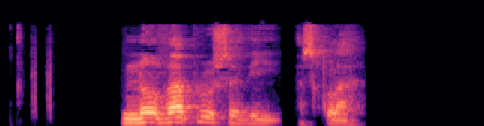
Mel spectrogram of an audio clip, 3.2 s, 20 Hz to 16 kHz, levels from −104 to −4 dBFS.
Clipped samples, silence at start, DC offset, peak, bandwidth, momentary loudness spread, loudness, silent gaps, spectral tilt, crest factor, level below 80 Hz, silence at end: under 0.1%; 0.8 s; under 0.1%; -6 dBFS; 8 kHz; 14 LU; -25 LUFS; 1.88-1.97 s; -5 dB/octave; 22 dB; -66 dBFS; 0.85 s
